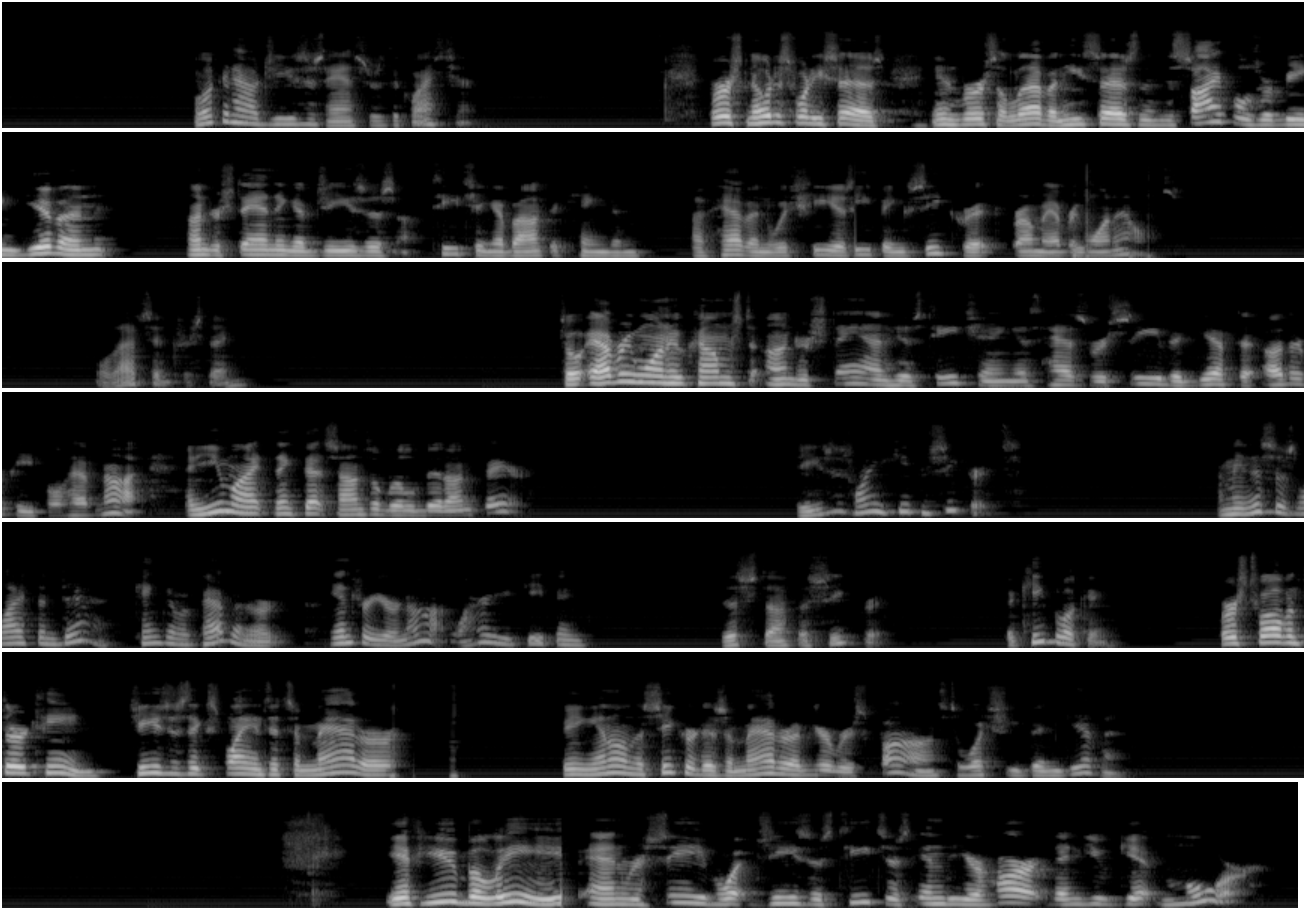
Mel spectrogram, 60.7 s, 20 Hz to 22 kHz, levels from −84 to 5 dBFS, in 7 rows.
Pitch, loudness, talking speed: 140 Hz, -27 LUFS, 140 wpm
